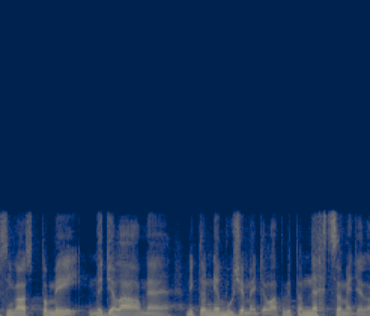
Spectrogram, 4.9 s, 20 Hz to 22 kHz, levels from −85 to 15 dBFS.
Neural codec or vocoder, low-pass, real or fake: codec, 16 kHz, 1 kbps, X-Codec, HuBERT features, trained on general audio; 7.2 kHz; fake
